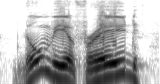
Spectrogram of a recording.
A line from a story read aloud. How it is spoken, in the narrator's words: Bear said in a big, booming voice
